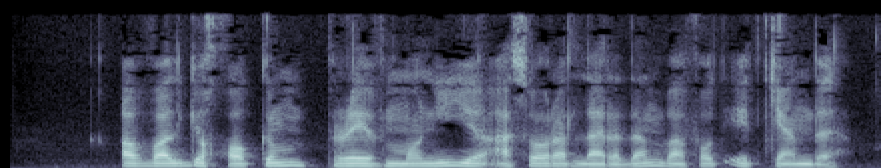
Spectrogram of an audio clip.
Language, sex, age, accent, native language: Uzbek, male, 18-24, Toshkent viloyati, Uzbek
